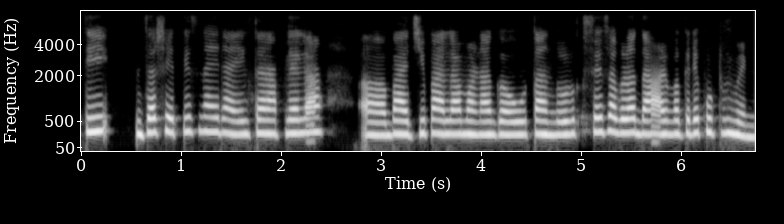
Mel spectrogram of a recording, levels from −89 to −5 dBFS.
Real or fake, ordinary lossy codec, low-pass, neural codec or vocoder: fake; none; 7.2 kHz; autoencoder, 48 kHz, 32 numbers a frame, DAC-VAE, trained on Japanese speech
